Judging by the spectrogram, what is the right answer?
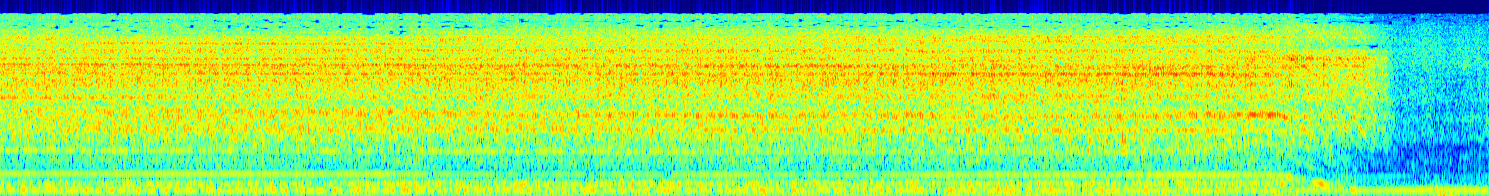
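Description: Small blender motor running steadily as melted butter is slowly poured in to emulsify a butter sauce. About thirteen seconds in the motor is switched off, and its pitch falls as it winds down.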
